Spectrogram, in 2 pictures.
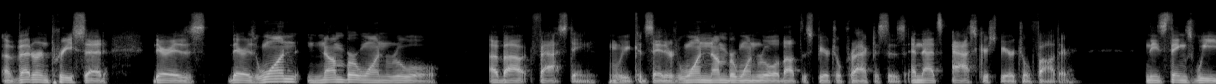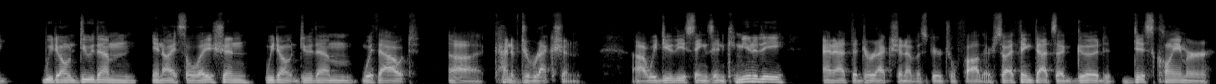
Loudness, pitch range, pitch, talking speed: -23 LUFS, 85-105 Hz, 95 Hz, 180 wpm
